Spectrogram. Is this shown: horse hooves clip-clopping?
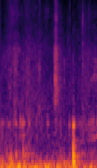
yes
